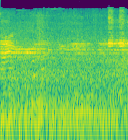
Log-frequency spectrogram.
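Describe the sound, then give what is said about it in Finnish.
Steady, dense roar of city street traffic in Mumbai, with engines rumbling low and a constant wash of road noise filling the background, plus faint murmuring voices mixed into the din. “Liikenneruuhkia, ilmansaasteita ja melua”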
